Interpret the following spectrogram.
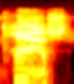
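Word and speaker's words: cache: conversant in technobabble that the word cash we've been talking about is not money. It's spelled C-A-C-H-E. And it's a little place where you can stuff things. It's, you cash it.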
